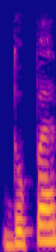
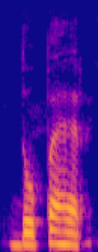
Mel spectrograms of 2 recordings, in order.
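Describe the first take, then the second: First: दोपहर clipped to "dupah", with u; wrong form. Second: दोपहर with o and full "-her": "do-pa-her"; correct form. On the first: Teacher showing students the wrong form: "dupah" for दोपहर. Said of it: "दोपहर नहीं". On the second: Teacher giving students the correct form: दोपहर as "do-pa-her". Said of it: "ये शुद्ध है". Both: Shown as a demonstration.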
